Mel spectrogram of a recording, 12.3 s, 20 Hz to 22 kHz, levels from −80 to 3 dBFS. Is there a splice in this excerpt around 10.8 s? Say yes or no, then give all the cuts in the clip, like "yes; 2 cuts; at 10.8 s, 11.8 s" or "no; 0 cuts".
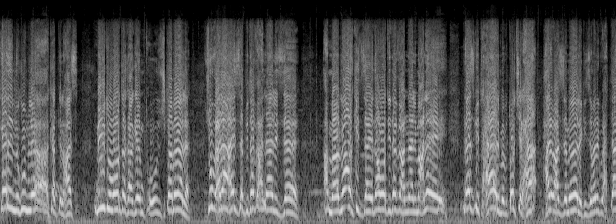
yes; 2 cuts; at 4.0 s, 10.8 s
